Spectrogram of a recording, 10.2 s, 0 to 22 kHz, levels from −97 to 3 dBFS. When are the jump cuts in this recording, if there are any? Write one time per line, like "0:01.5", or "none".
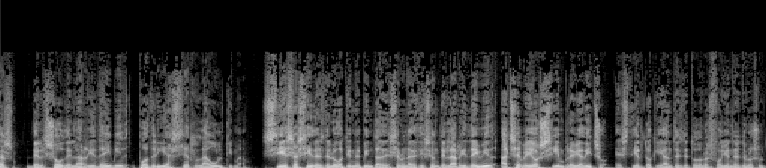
none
